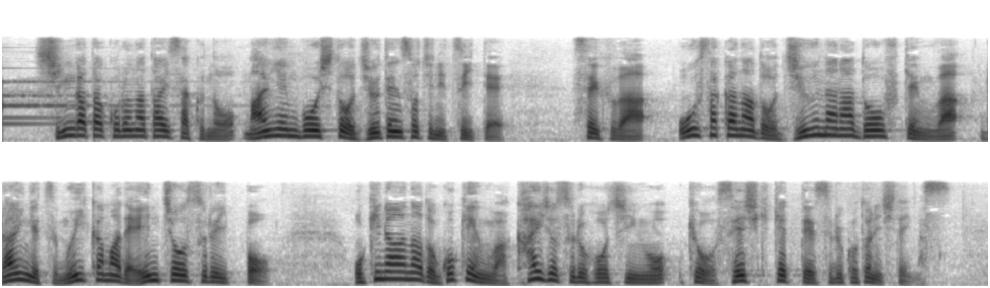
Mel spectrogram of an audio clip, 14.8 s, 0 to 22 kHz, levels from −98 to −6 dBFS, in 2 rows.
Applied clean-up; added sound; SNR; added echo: none; none; none; none.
